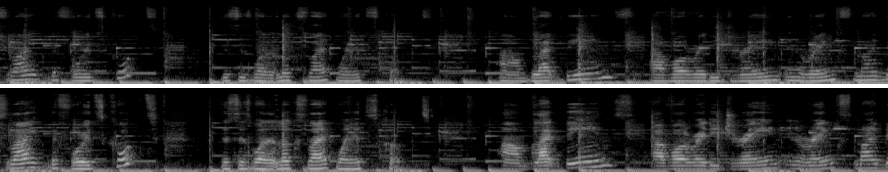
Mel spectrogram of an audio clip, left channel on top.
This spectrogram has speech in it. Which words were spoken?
like before it's cooked. This is what it looks like when it's cooked. Black beans. I've already drained and rinsed my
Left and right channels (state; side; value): normal; both; correlation 0.48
